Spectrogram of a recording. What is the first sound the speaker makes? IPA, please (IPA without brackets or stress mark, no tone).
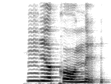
ŋ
